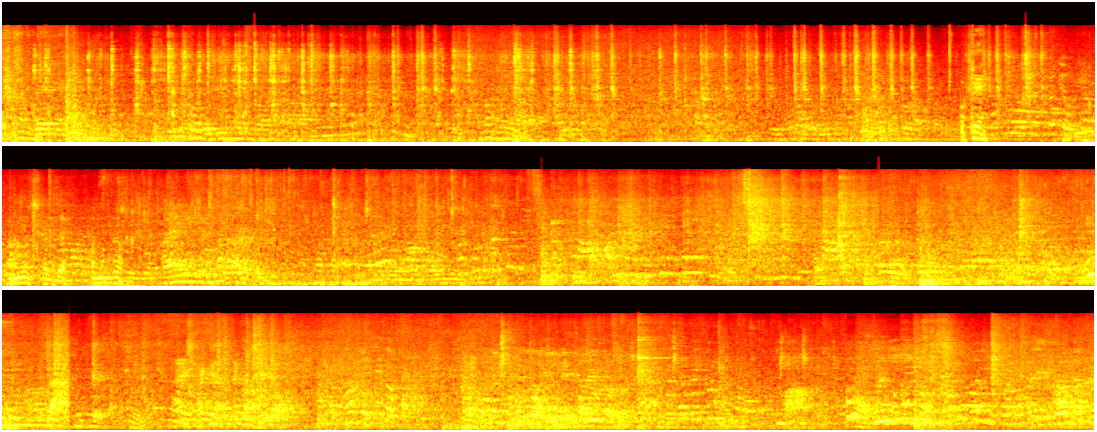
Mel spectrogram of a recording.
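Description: Many people talking at once across a busy room, with scattered knocks and clatter of metal kitchen and brewing equipment, most frequent in the first third.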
